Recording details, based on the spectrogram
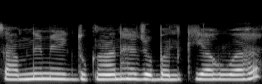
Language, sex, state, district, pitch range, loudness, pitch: Hindi, female, Jharkhand, Deoghar, 230-245 Hz, -13 LUFS, 235 Hz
